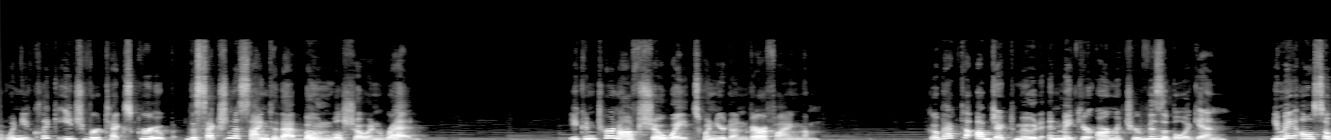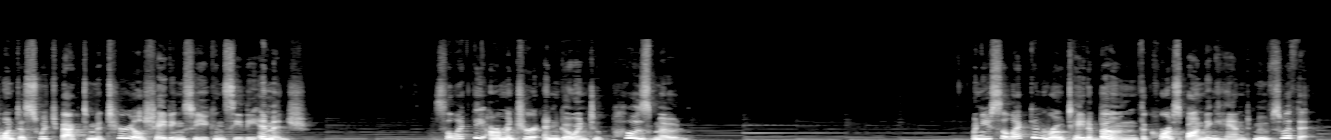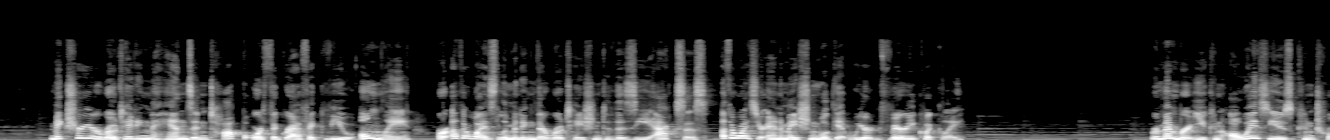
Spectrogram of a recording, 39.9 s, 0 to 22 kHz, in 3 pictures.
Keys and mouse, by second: 0.4-3.9 drag, 6.4-8.1 drag, 10.3 Tab, 12.1 click, 13.9-15.9 drag, 18.7 click, 19.9-21.3 drag, 21.6 KP_7, 21.8 KP_5, 23.1-24.8 drag, 24.4 r, 31.1 middle click, 34.0 r.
